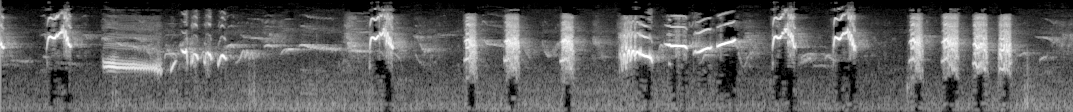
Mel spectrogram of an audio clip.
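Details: Ngeplong song of the Oriental magpie-robin, played to make seldom-singing birds respond: warbled descending phrases, then a lively string of sharp chips and rising whistles repeated in quick succession.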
